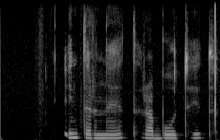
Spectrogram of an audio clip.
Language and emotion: Russian, neutral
